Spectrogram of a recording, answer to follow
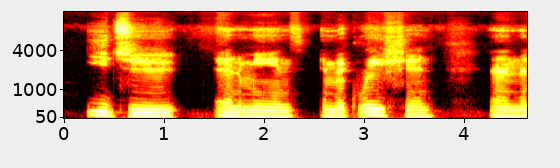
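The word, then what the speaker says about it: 移住: So after looking it up, I found out that this word is pronounced Iju and means immigration, and the next word is Koro, meaning around time speaking.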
